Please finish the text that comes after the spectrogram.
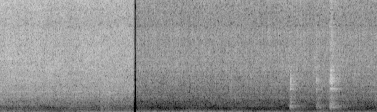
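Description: Chicken pieces with salt, turmeric and chili powder sizzle loudly in a pan as they are stirred, then the hiss drops abruptly to a soft simmer broken by a couple of light clinks.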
